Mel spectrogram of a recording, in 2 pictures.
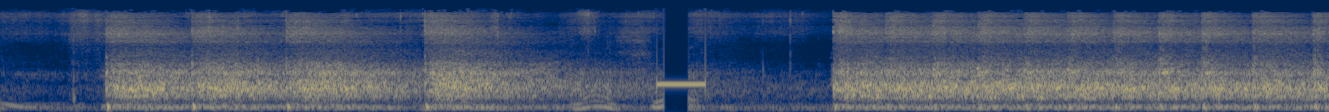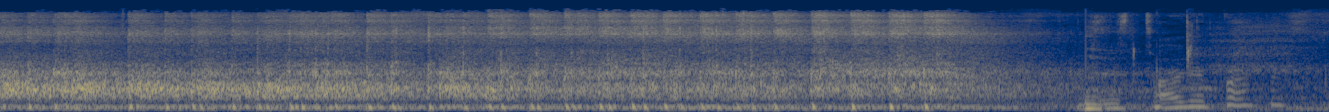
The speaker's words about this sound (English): A word of caution, what you're about to hear, many gunshots from the incident. The voices you hear appear to be from other officers.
